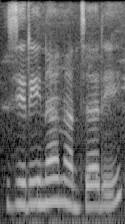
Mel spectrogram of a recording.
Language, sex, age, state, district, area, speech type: Bodo, female, 18-30, Assam, Baksa, rural, spontaneous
